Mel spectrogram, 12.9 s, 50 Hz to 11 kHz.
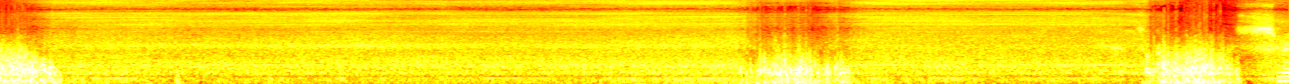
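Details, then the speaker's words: Mk3 Ford Cortina GXL early fibreglass heater box refurb: blower motor bench-run off a small battery pack before reassembly after three-in-one oiling; steady even whirr at one pitch, no scraping or bearing chatter, running very smooth, normal. "before we put it together it'd be crazy we didn't test it's a little pack just to run it up nice and beautiful runs even better with the uh the three in one now works"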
